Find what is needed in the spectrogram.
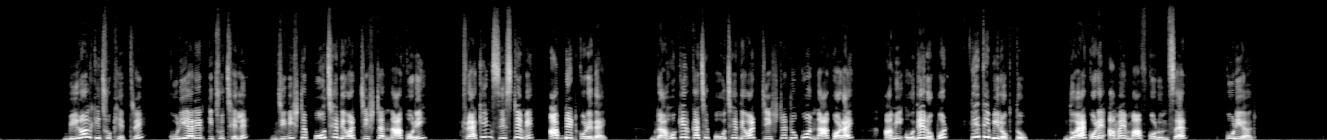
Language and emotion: Bengali, disgusted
